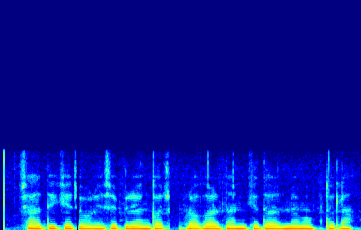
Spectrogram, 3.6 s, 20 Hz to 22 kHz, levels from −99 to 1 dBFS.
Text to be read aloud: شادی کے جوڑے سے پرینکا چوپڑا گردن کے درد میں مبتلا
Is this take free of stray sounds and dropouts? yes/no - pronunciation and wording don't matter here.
no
